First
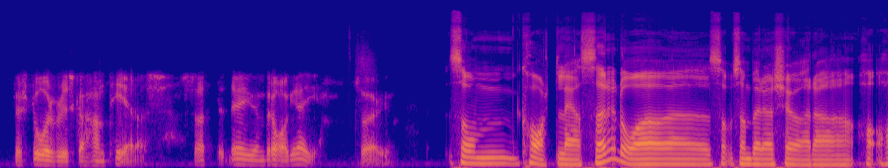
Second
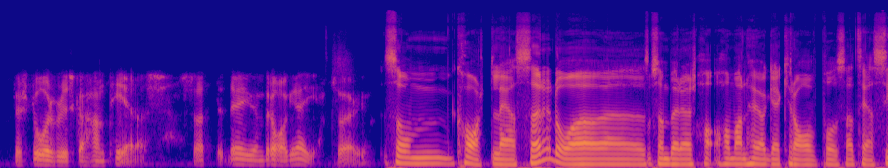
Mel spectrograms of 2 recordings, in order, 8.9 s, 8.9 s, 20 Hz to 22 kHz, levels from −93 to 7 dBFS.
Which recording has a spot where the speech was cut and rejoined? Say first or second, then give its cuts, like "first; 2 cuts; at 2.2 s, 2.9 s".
second; 4 cuts; at 3.2 s, 3.7 s, 6.5 s, 6.9 s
